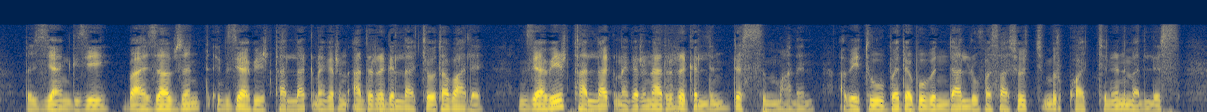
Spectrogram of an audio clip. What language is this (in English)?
Amharic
